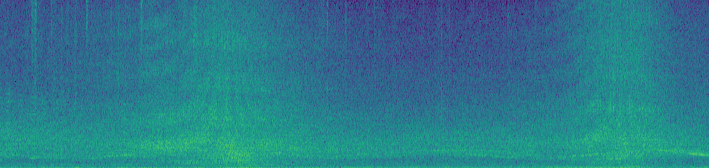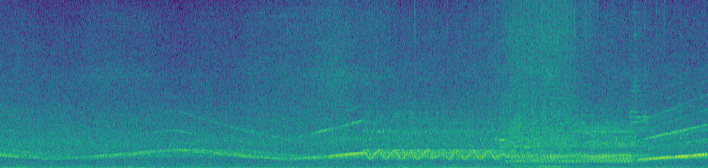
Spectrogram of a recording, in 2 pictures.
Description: mento; arpad hid robert karoly korut; mentoauto

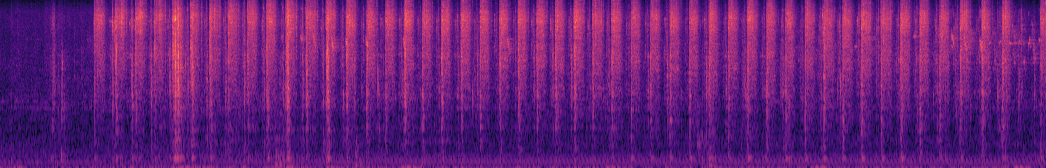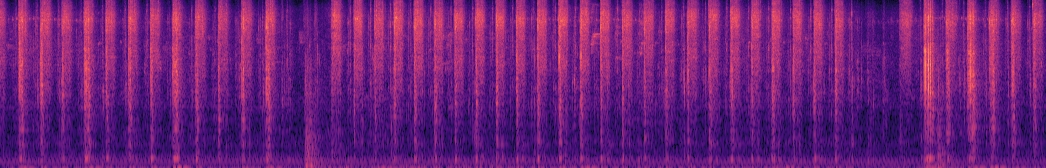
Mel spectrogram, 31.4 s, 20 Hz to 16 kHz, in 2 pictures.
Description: a bogár vízzel permetezése, madagaszkári bütykös csótány; szegedi zoo 2011

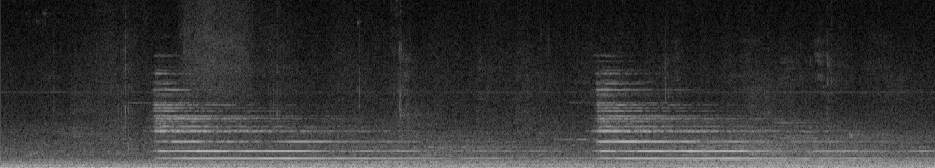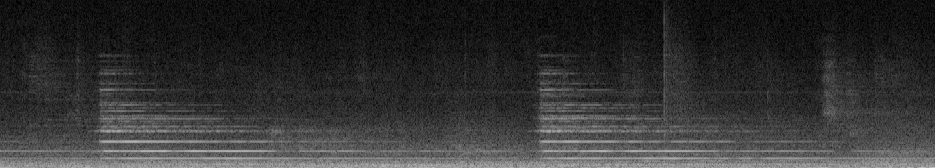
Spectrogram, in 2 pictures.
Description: negy csengetes a katedralisban

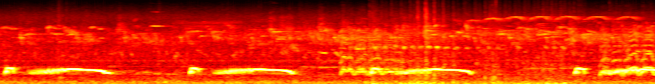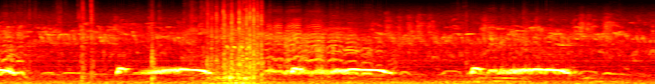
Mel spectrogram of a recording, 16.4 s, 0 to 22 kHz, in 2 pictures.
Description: reggel háromszor zöldszárnyú ara, kacagó gerle; jaszberenyi zoo 2015

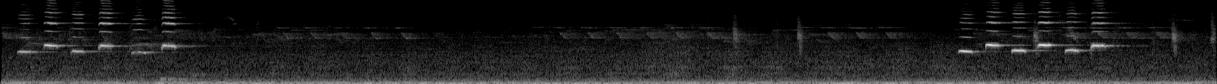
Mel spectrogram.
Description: kétszer, rozellapapagáj; miskolci zoo 2018

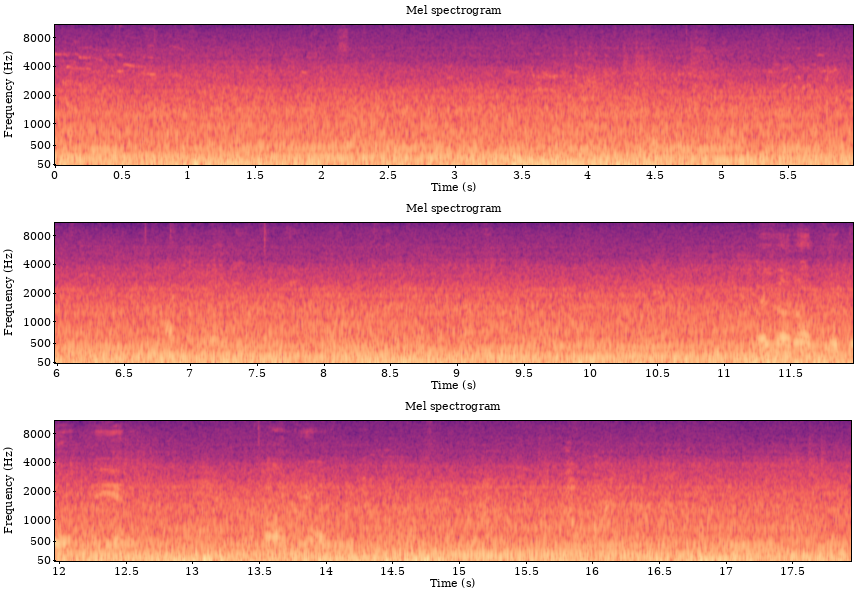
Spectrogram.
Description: visszaút, komp; thassos

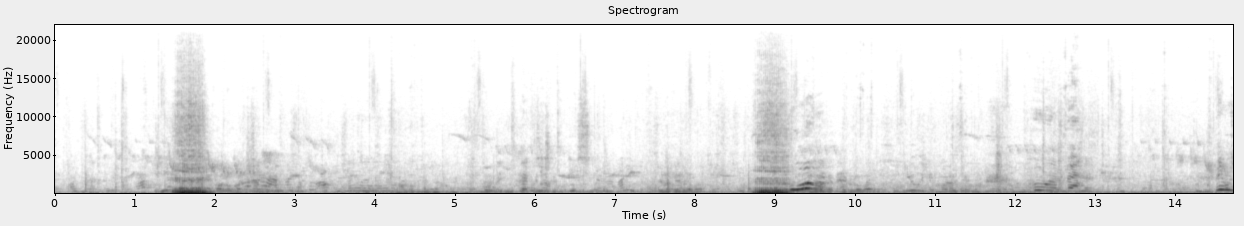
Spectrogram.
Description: háromszor, amerikai bölény; pecsi zoo 2017

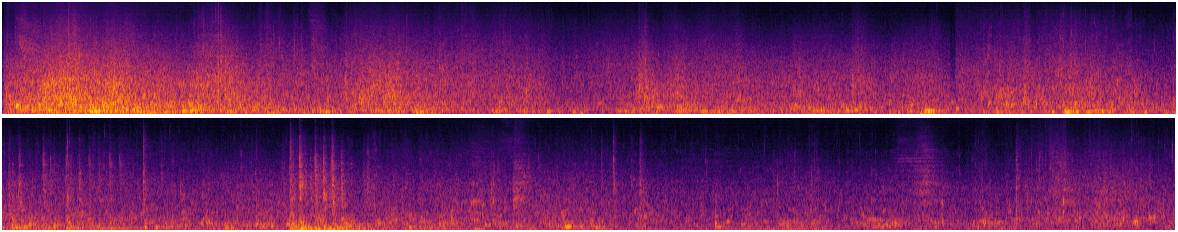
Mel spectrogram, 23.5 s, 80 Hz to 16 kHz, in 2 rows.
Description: kaliforniai oroszlánfóka vízben úsznak szélvédő; állathangok; nyíregyházi zoo 2010

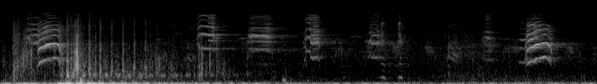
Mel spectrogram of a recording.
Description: ember elől felszálló, tőkés réce; állathangok; miskolci zoo 2009

